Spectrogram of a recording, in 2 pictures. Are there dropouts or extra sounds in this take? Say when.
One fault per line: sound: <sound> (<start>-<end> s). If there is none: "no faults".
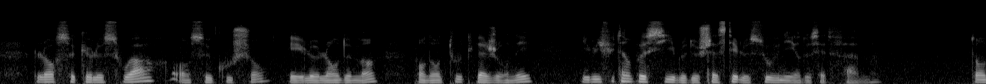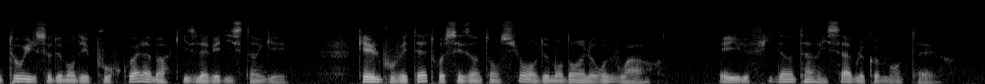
sound: dropout (7.2-7.3 s)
